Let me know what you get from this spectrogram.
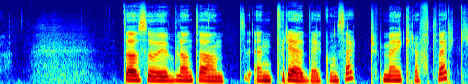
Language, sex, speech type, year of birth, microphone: Norwegian, female, spontaneous, 1986, Shure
